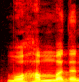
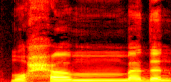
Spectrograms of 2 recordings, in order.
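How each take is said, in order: First: Quick मुहम्मदन with a plain h and short m; everyday, unstretched मुहम्मदन; careless wrong reading. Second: Slow मुहम्मदन with throaty h and long hummed m; tenderly drawn-out मुहम्मदन; loving correct reading. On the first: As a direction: say मुहम्मदन without holding the doubled m. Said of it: "मुहम्मदन नहीं बल्कि". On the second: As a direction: linger on the mm of मुहम्मदन with affection. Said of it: "बहुत प्यार से मोहब्बत के साथ". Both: Shown as a demonstration.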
